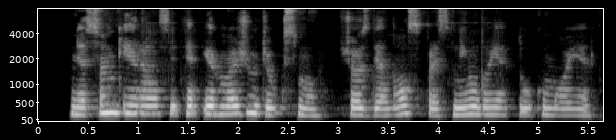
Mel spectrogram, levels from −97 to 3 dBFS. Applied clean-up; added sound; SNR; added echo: neural mask model DeepFilterNet 3.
